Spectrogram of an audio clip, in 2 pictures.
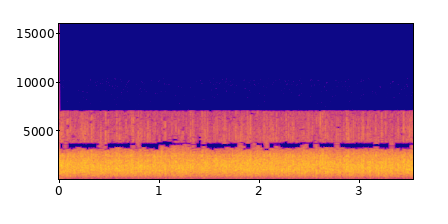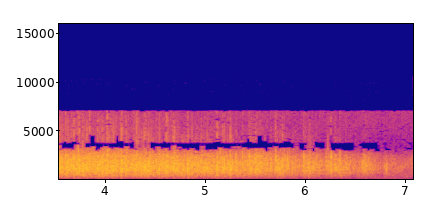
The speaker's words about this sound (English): Curtain falls on my friend Flicker, and our very good friends George Brent, Roddy McDowell, and Rita Johnson answer your applause with a well-earned curtain call.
